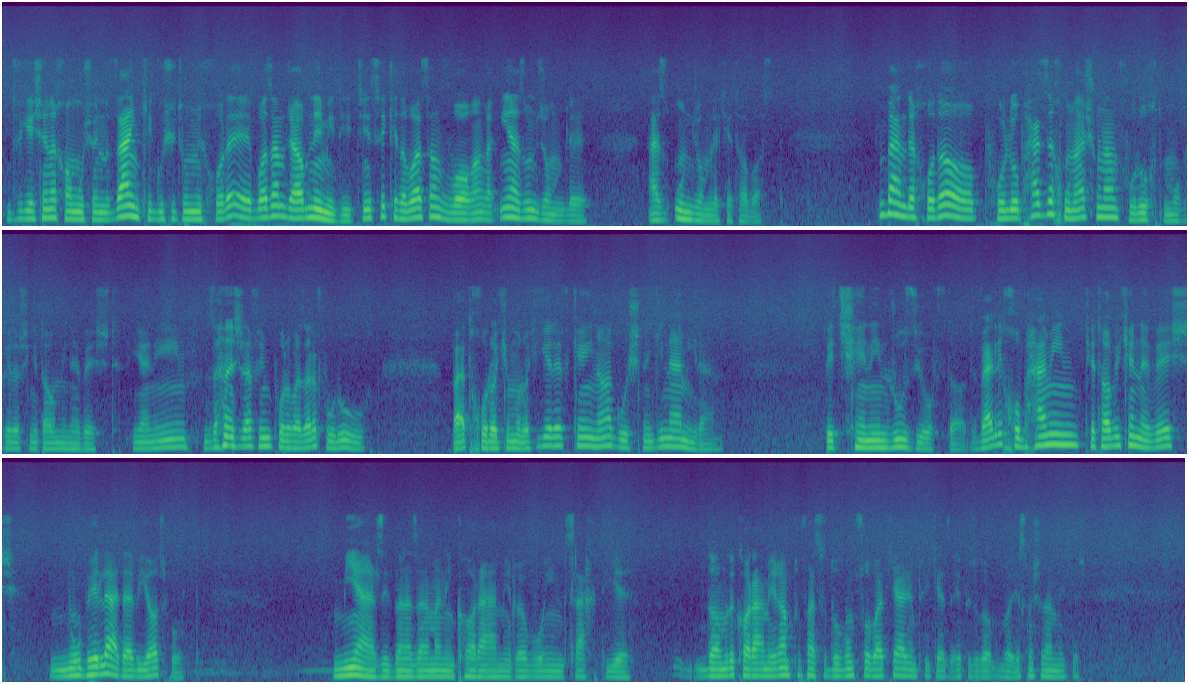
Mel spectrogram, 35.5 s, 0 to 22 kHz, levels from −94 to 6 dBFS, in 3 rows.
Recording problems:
high frequencies cut off; noticeable; nothing above 7.5 kHz
hiss; faint; throughout; 20 dB below the speech

